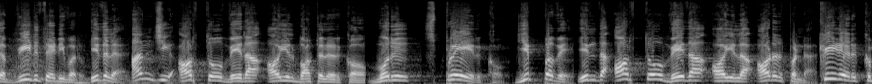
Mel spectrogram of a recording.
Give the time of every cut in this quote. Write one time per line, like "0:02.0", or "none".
none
